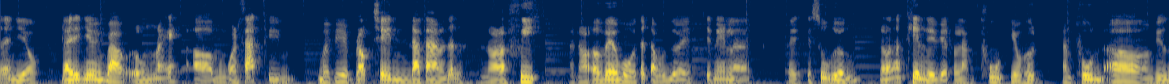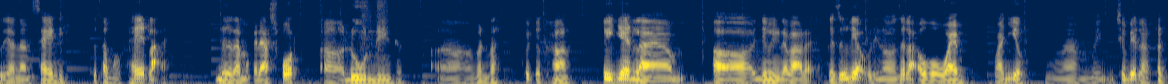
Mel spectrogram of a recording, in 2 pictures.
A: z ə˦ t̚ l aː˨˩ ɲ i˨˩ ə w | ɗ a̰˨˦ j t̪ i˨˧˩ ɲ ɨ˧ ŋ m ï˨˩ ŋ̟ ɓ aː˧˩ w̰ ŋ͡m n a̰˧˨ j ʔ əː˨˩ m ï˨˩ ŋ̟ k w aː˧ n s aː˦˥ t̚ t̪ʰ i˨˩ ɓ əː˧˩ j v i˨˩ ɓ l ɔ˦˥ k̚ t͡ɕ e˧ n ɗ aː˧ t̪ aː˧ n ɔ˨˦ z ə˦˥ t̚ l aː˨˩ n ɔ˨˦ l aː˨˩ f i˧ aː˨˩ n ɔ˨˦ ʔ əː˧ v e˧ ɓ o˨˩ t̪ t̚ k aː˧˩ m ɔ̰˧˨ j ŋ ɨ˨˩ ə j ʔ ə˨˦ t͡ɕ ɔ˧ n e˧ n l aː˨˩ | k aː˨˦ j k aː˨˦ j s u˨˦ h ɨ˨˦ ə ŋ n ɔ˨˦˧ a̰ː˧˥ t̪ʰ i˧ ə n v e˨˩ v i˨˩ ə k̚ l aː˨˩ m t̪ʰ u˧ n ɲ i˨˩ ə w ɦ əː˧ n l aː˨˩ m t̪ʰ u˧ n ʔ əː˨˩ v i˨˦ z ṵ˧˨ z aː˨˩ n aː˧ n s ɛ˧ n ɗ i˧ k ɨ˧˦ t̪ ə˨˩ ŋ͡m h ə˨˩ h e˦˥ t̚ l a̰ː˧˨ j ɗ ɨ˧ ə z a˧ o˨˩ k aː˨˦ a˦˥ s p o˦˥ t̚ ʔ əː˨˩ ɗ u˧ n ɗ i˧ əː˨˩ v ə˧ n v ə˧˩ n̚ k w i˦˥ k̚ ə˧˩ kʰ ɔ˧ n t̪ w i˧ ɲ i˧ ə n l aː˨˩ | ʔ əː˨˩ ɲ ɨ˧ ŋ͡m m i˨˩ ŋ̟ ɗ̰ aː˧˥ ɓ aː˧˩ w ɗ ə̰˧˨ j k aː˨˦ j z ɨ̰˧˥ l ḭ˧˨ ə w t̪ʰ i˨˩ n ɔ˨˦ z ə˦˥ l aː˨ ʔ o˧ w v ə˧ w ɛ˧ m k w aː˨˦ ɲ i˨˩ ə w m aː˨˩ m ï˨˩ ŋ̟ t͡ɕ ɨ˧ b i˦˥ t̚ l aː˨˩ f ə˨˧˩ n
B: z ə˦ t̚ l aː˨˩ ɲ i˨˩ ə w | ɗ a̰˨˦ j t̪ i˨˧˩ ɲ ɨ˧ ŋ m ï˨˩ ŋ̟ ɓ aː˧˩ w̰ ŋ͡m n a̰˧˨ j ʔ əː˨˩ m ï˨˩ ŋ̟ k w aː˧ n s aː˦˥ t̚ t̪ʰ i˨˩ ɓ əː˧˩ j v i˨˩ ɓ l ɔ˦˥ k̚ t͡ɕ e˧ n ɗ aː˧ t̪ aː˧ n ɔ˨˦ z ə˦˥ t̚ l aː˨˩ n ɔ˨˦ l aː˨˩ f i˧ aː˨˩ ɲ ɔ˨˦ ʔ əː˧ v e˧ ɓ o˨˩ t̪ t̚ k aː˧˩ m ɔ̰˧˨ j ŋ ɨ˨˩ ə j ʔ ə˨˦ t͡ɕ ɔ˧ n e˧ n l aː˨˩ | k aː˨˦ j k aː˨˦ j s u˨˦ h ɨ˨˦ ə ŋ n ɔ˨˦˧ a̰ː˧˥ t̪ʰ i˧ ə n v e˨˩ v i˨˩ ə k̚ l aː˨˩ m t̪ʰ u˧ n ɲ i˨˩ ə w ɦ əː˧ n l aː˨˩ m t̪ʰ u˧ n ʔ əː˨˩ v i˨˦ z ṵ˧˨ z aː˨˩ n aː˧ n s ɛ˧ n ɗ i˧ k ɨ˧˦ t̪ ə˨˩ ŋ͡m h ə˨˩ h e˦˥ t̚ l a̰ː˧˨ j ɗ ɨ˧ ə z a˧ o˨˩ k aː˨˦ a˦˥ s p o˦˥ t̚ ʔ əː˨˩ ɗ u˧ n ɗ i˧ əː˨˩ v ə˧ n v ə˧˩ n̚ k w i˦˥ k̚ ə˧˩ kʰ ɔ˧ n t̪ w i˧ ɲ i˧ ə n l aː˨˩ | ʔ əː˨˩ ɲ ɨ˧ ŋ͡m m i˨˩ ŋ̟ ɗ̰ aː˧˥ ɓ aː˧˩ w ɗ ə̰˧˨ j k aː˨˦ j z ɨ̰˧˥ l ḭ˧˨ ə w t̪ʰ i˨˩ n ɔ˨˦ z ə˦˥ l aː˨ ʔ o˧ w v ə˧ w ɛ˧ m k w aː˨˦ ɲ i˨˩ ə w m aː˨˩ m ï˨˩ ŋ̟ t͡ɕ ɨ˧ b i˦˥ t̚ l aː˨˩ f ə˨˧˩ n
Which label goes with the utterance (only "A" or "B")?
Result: A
